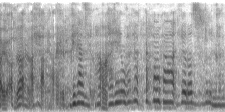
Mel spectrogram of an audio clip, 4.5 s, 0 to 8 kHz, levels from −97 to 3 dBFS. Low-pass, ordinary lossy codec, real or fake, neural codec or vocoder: 7.2 kHz; AAC, 48 kbps; fake; autoencoder, 22.05 kHz, a latent of 192 numbers a frame, VITS, trained on one speaker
